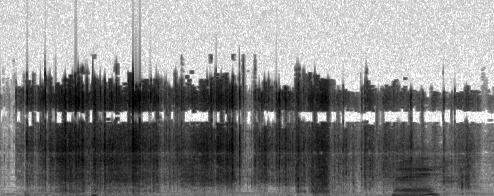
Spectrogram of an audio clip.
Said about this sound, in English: And then I have some noisy paper.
